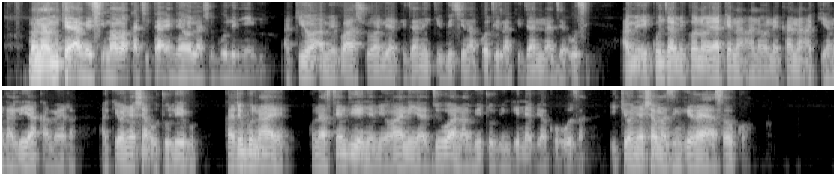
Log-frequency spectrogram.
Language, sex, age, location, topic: Swahili, male, 25-35, Nairobi, government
